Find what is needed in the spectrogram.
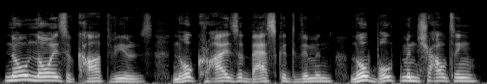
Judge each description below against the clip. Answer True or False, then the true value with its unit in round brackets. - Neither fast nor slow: True (160 wpm)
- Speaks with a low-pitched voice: False (150 Hz)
